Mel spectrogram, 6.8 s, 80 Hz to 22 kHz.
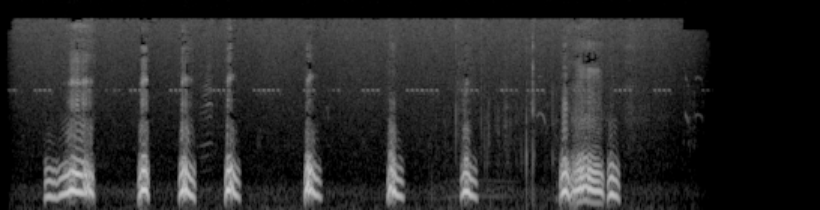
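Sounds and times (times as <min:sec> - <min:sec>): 
Bulwer's petrel calling with low hoarse barking hoots: 0:00.4 - 0:05.2.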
